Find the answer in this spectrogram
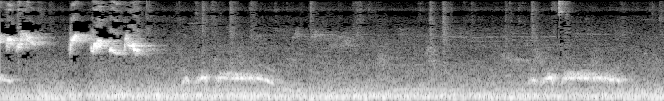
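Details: Spotted dove thổ cụ cooing: two low, mellow coo phrases several seconds apart, with louder bright chirps from another bird at the start and a background murmur.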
